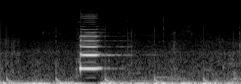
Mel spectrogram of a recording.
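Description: A short, high-pitched horn blast about a second in, the kind of sound signal that accompanies a flag signal in a dinghy race, over background music with a steady repeating beat.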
